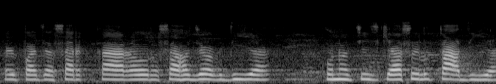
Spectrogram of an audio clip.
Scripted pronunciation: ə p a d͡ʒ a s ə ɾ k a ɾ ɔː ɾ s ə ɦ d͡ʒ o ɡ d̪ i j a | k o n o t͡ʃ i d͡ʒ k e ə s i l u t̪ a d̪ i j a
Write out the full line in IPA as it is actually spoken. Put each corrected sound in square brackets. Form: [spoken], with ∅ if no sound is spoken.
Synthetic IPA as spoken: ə p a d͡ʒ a s ə ɾ k a ɾ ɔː ɾ s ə ɦ d͡ʒ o ɡ d̪ i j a | k o n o t͡ʃ i d͡ʒ k e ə s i l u t̪ a d̪ i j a

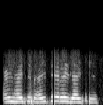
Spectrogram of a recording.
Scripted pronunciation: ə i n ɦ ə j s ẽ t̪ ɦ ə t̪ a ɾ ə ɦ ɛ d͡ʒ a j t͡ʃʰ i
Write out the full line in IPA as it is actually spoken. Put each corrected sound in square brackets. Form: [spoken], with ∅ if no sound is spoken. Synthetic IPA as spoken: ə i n ɦ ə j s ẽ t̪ ɦ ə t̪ [e] ɾ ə ɦ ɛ d͡ʒ a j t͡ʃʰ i

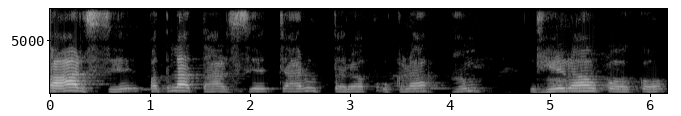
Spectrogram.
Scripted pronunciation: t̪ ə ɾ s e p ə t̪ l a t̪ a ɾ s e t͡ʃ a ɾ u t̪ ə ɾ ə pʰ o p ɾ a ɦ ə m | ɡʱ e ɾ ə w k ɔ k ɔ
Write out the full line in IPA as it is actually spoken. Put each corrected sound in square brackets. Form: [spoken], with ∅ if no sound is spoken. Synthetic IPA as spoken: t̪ [a] ɾ s e p ə t̪ l a t̪ a ɾ s e t͡ʃ a ɾ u t̪ ə ɾ ə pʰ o [k] ɾ a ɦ ə m | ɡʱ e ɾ [a] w k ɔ k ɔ

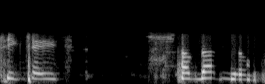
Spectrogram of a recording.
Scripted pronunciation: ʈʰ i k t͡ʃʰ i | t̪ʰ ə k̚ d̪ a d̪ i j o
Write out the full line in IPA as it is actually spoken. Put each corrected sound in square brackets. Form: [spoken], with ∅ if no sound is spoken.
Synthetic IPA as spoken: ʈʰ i k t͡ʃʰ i | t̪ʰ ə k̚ d̪ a d̪ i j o

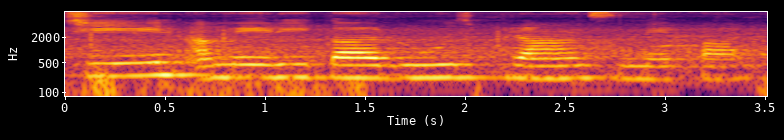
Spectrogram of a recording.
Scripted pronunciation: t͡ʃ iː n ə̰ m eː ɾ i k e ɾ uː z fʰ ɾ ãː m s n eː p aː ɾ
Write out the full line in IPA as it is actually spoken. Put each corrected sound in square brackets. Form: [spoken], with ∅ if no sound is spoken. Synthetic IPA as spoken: t͡ʃ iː n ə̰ m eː ɾ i k [a] ɾ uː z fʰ ɾ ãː [n] s n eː p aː [l]

